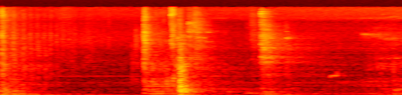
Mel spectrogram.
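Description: An elevator door slides shut.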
